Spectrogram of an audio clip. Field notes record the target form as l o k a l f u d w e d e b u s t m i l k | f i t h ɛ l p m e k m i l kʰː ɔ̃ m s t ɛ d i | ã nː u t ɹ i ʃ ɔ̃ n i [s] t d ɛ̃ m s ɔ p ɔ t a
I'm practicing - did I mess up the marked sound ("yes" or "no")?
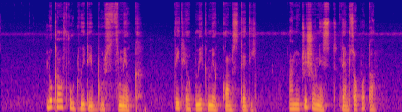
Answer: no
